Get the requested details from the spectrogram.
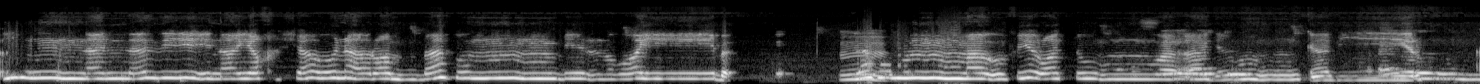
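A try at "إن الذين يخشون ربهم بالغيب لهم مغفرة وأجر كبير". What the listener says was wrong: Cuma cantikkan lagi kha tu ya. Bagi tebal sikit. Mesti muncung. Tapi untuk permulaan boleh muncung lah untuk menjadikan dia tapi sebenarnya yang tepatnya dia masam.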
